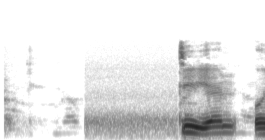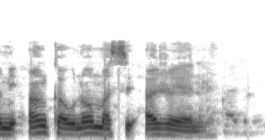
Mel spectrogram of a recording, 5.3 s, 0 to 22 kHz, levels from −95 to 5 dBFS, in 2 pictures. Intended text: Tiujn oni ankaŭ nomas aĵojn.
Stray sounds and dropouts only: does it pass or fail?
pass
